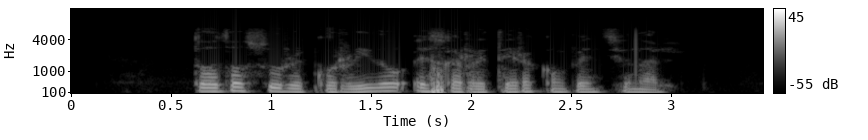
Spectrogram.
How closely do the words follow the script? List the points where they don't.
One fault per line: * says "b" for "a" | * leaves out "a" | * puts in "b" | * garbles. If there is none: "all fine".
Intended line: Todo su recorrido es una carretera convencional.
* leaves out "una"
